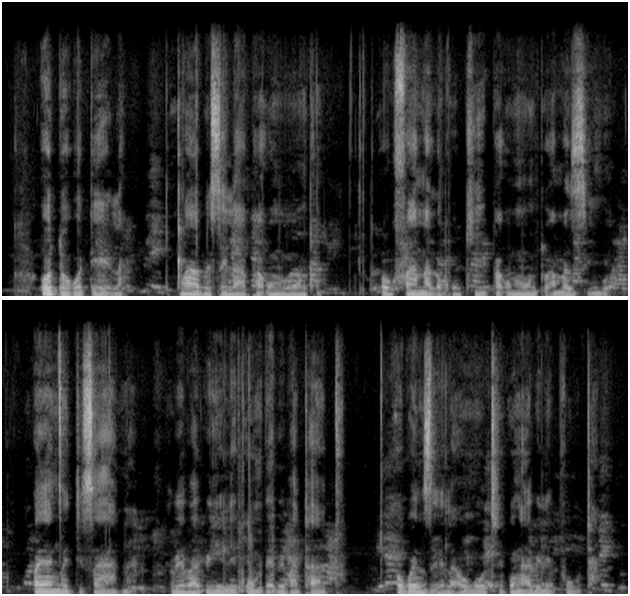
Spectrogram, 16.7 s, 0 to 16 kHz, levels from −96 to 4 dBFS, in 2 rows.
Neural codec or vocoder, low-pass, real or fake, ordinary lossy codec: none; 14.4 kHz; real; AAC, 96 kbps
